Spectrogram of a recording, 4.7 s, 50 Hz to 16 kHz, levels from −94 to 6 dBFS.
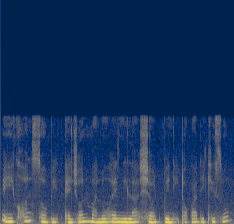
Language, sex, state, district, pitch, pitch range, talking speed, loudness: Assamese, female, Assam, Kamrup Metropolitan, 230 Hz, 220-250 Hz, 115 wpm, -14 LUFS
